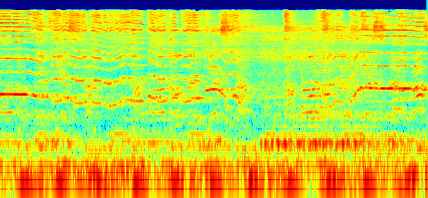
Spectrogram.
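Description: A Mexican banda sinaloense brass band playing live and loud, with a steady low bass beat about twice a second under horn lines.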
